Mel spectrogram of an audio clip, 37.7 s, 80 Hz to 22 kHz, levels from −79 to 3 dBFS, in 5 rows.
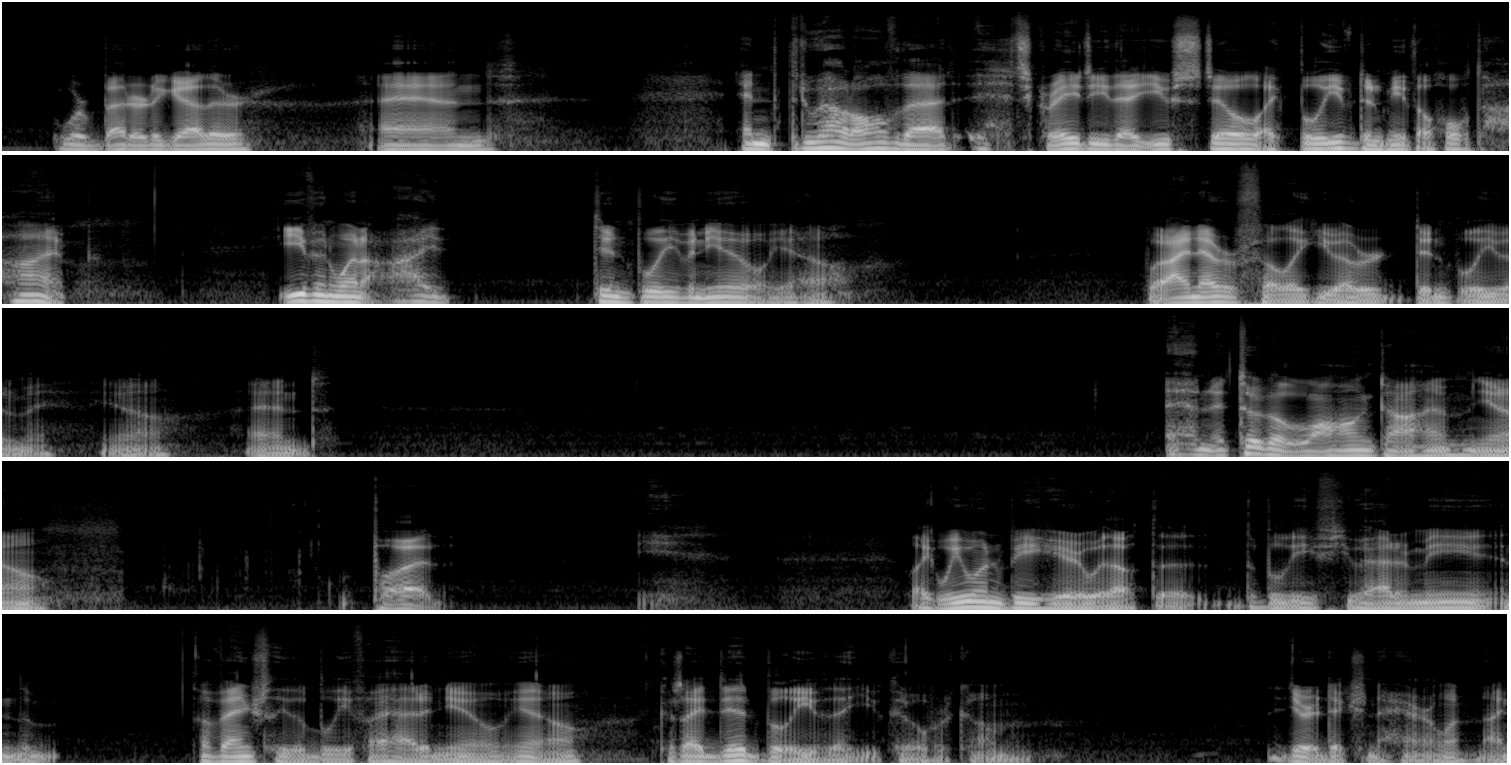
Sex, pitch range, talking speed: male, 100-120 Hz, 145 wpm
